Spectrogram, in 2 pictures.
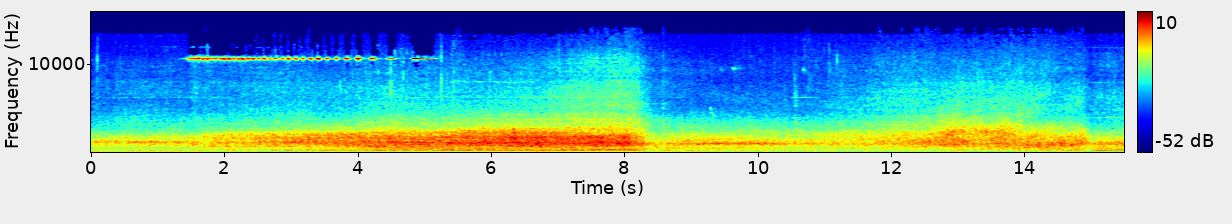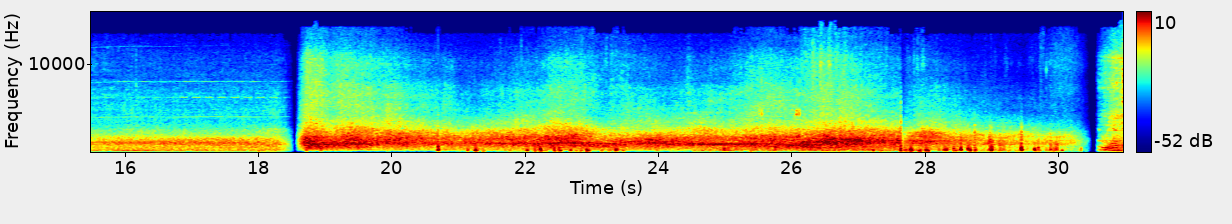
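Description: Outdoor road traffic noise: a steady rush of passing vehicles. It breaks off abruptly twice, about 8 and 18 seconds in, and the last stretch is louder with many short knocks.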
